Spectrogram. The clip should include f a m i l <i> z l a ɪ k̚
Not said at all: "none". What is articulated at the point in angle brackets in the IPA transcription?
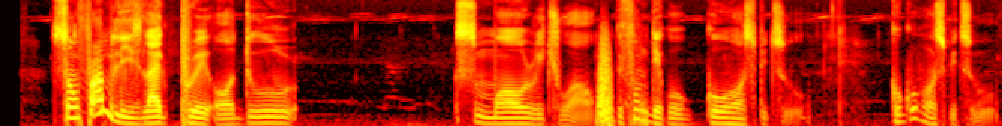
i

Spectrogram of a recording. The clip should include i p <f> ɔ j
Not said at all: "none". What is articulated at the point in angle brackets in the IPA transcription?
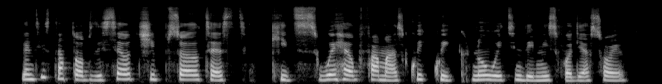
s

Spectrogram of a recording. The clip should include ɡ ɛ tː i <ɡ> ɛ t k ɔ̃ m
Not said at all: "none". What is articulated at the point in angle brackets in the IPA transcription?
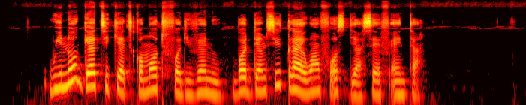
k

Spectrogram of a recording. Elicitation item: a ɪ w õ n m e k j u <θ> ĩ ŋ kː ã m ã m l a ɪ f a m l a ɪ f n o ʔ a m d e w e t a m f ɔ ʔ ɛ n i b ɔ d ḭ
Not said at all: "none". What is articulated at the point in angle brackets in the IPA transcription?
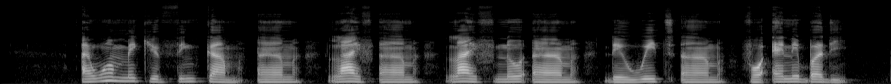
θ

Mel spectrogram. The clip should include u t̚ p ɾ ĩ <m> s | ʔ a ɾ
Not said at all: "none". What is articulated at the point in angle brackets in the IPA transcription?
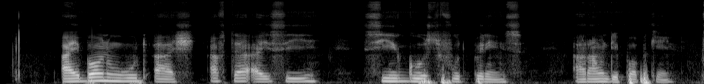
n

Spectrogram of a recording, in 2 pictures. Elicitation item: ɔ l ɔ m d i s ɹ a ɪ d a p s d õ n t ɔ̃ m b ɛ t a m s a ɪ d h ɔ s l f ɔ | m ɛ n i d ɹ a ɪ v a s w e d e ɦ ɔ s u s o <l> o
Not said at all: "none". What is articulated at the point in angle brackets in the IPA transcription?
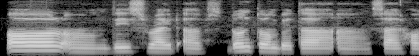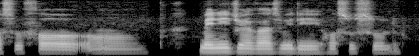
l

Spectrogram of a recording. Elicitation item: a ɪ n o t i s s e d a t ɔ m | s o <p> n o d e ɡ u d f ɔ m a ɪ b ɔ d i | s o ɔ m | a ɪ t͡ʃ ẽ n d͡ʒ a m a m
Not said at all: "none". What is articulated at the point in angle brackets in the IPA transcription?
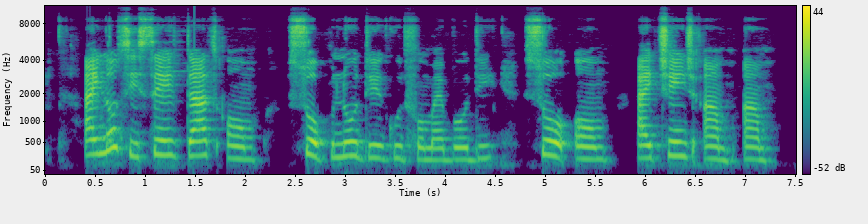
p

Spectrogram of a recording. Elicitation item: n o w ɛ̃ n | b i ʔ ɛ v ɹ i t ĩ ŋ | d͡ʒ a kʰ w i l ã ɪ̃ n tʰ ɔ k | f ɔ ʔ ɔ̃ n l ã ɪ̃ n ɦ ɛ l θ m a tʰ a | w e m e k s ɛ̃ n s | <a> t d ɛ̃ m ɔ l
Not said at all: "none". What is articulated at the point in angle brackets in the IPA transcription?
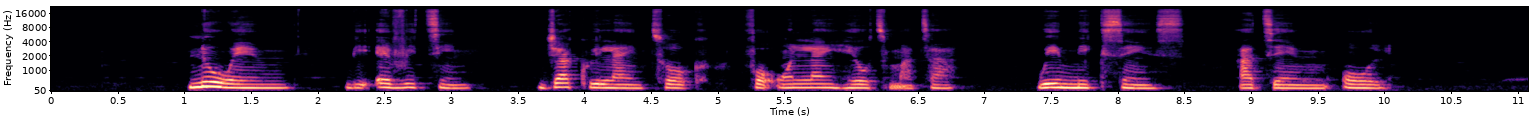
a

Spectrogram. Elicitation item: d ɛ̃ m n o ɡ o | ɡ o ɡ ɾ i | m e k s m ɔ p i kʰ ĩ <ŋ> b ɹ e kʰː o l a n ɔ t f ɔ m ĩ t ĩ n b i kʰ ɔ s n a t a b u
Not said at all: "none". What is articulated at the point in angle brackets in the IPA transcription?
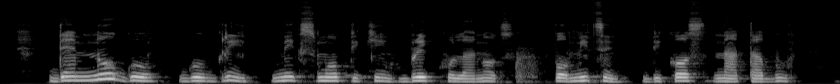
n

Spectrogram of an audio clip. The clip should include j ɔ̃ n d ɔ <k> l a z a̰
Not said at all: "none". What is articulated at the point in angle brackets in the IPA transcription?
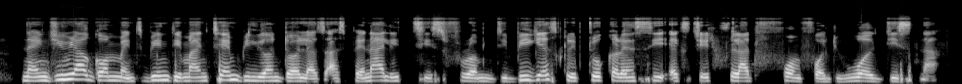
none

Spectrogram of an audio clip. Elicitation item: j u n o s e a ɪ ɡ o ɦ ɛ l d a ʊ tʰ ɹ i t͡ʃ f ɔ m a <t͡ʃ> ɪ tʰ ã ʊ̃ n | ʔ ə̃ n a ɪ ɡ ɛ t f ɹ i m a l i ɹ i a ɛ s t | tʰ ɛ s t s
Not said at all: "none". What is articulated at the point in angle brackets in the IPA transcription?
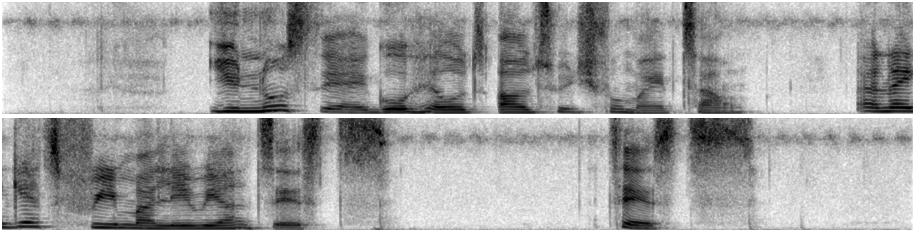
none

